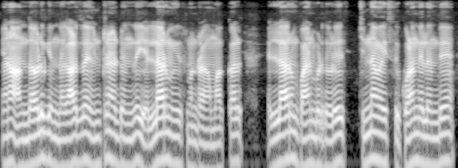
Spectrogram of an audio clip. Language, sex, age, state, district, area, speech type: Tamil, male, 18-30, Tamil Nadu, Kallakurichi, urban, spontaneous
